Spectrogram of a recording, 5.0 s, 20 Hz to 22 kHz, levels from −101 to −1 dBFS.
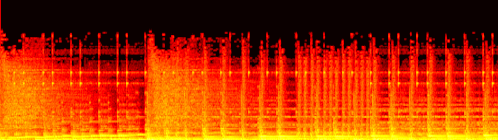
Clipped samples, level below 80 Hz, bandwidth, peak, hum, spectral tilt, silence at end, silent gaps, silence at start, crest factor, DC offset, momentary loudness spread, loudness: under 0.1%; -34 dBFS; 17 kHz; -8 dBFS; none; -5 dB/octave; 0 s; none; 0 s; 14 dB; under 0.1%; 2 LU; -22 LUFS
